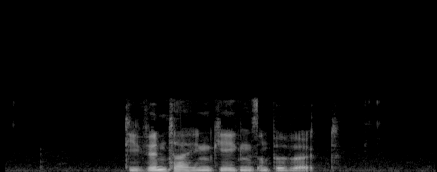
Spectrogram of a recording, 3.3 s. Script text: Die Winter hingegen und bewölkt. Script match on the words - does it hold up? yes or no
yes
